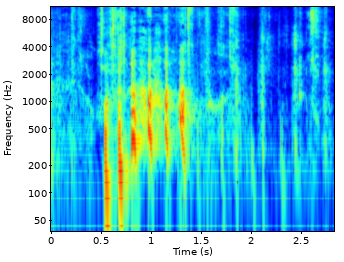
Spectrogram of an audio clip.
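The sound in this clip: Crisp crunching and chewing on a pineapple-flavoured snack: a burst of several loud, dry bites and crunches, followed by softer, scattered chewing that fades.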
